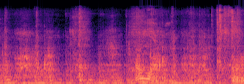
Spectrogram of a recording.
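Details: Cricut Maker engraving a Silhouette metal etching sheet: soft, irregular whirring and clicking as the carriage moves in short strokes, no screech; normal operation.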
